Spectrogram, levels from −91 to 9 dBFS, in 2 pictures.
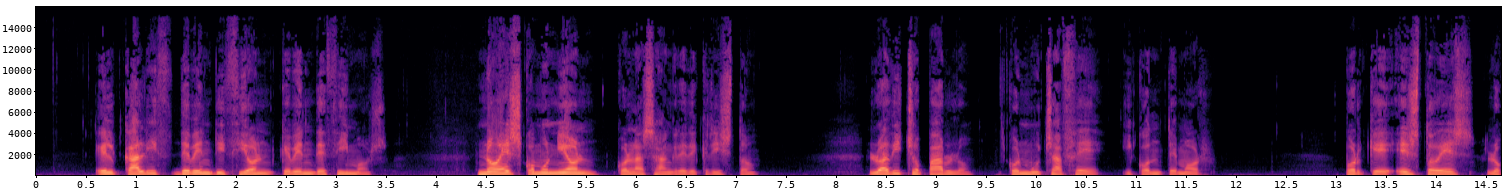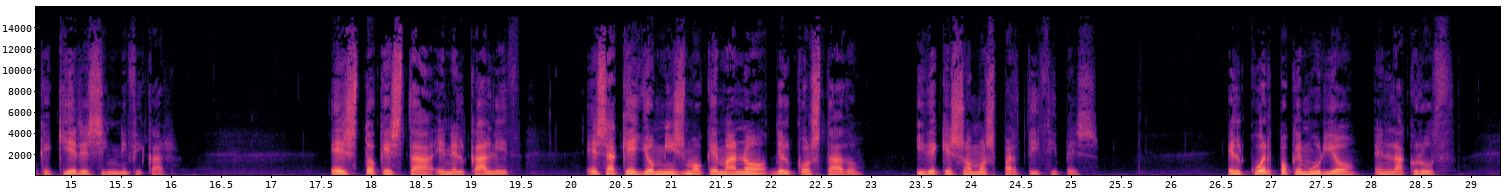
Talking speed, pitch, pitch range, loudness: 115 wpm, 140 Hz, 110-165 Hz, -19 LUFS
